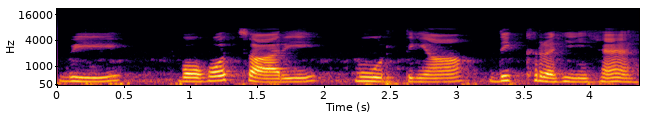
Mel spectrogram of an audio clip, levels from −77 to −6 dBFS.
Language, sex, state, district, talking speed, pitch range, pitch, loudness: Hindi, female, Punjab, Pathankot, 95 wpm, 190-220 Hz, 200 Hz, -17 LUFS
